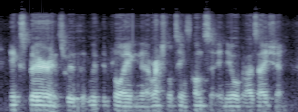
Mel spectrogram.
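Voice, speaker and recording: This is a man speaking. He has an English accent. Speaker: engineering manager. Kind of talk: webinar presentation. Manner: halting.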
